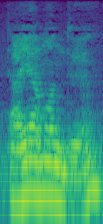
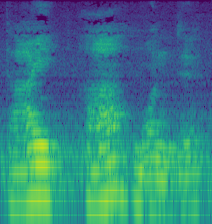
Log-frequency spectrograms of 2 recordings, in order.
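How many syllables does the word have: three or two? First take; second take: two; three. First: The word is said in two syllables. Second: The word is said in three syllables. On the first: The speaker calls it right. "원래가 두 음절입니다" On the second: The speaker calls it wrong. "이렇게 세 음절로 만들어요"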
